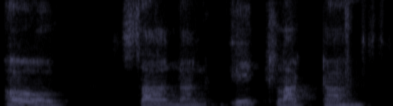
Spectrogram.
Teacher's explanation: So it makes it very sing-songy. Our pitches rising, falling, and rising again.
